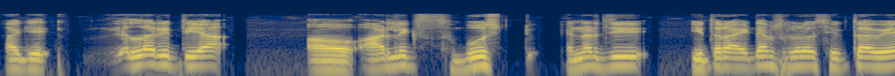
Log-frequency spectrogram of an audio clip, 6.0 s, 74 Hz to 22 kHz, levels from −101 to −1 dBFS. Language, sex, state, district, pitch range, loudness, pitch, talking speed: Kannada, male, Karnataka, Koppal, 130-160 Hz, -16 LUFS, 155 Hz, 90 wpm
